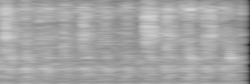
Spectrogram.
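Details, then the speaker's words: Honda Revo motorcycle at idle, complaint of rough engine noise: steady idle with a fast light sewing-machine clatter that disappears when revved; cam chain rattle. "mesinnya kasar ini Lur kayak mesin jahit lo"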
